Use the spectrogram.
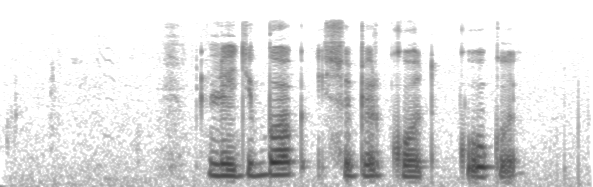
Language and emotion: Russian, sad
